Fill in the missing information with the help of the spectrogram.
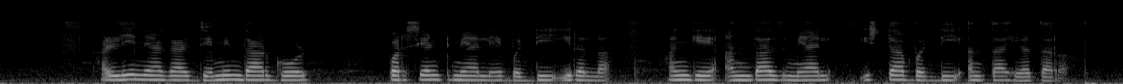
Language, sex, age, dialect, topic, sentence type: Kannada, female, 18-24, Northeastern, banking, statement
